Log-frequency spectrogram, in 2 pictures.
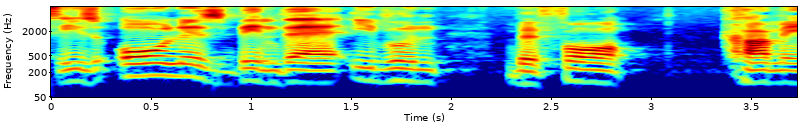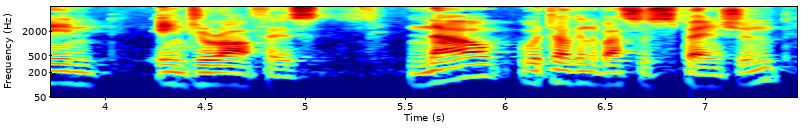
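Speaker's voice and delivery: usual speaking voice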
